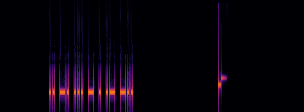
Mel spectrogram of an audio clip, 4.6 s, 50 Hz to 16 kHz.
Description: Morse code, heard as a keyed tone, about 44 wpm, 700 Hz. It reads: INSTEAD
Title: Top 501-750 Words 45wpm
